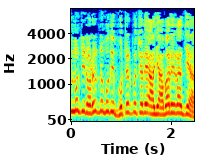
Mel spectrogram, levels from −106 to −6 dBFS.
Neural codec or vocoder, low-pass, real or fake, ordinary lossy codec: none; none; real; none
